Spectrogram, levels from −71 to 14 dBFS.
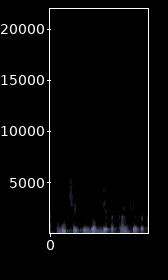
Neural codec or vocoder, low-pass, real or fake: codec, 32 kHz, 1.9 kbps, SNAC; 5.4 kHz; fake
